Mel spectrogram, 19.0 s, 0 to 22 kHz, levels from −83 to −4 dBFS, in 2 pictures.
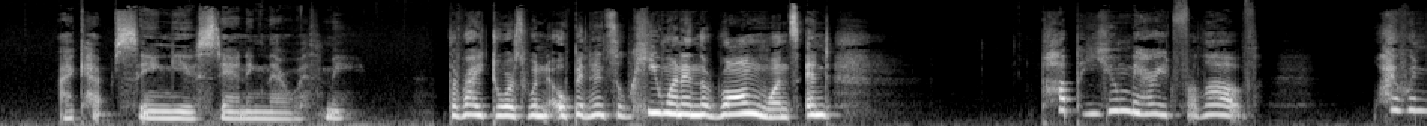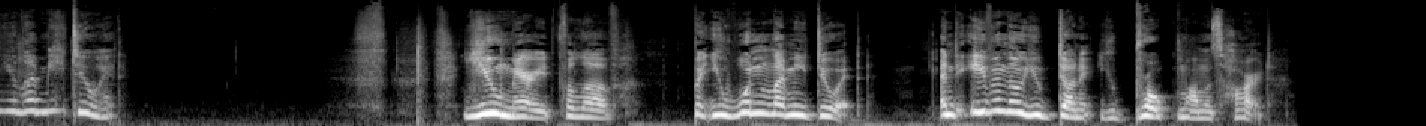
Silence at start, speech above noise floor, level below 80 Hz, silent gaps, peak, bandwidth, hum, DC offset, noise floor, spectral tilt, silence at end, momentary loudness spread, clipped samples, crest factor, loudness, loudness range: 0.4 s; 46 dB; -54 dBFS; none; 0 dBFS; 19.5 kHz; none; under 0.1%; -62 dBFS; -4.5 dB/octave; 1.1 s; 17 LU; under 0.1%; 18 dB; -17 LUFS; 11 LU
